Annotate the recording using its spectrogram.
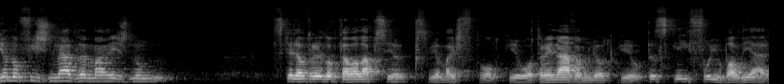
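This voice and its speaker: An ordinary speaking voice from a man, medium pitch, lively intonation, fairly quick pace, and big swings in loudness. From northern Portugal, Santa Maria de Lamas. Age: 40s. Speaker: football coach, former player. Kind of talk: casual interview.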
